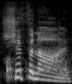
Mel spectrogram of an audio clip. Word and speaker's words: chiffonade: So, chiffonade. Who wants it? Chiffonade.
